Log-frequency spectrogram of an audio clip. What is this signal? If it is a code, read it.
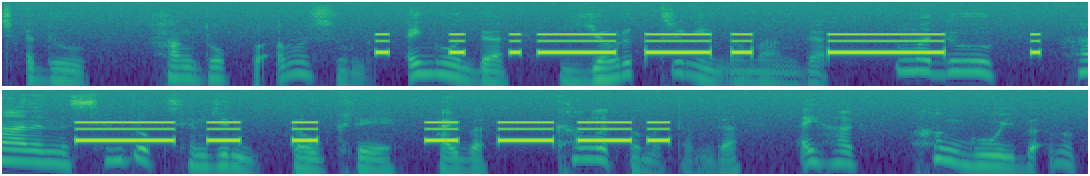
Beeps of irregular length, with speech in Manipuri. There is no code.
